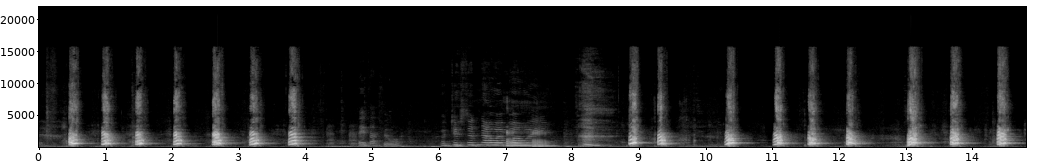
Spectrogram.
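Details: Kuvasz pup Bowie, 14 weeks old, barking while playing with scales at home: a rapid series of sharp barks, a pause filled with a person's voice, then steady barking resumes at about two per second.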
